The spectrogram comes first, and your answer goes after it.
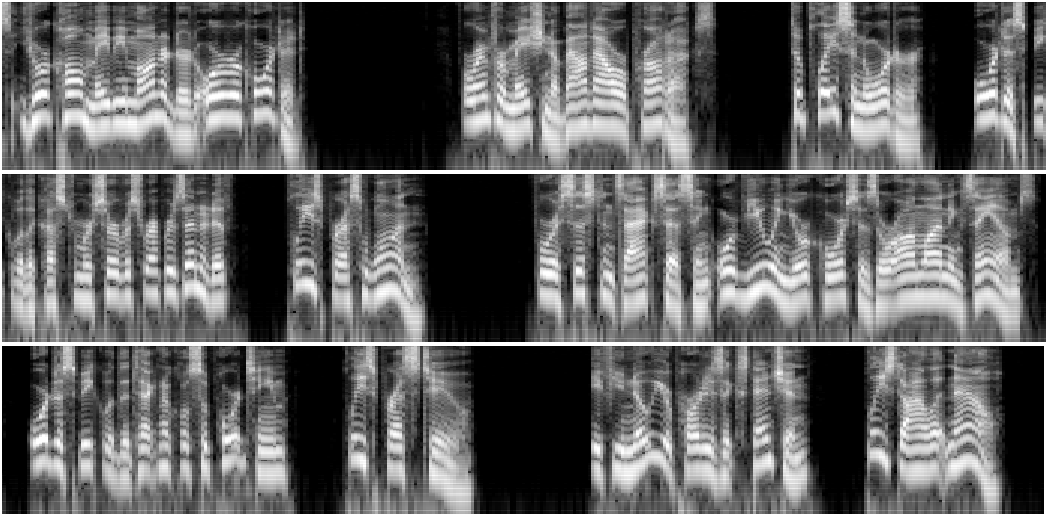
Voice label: Mortgage IVR Main; KAP

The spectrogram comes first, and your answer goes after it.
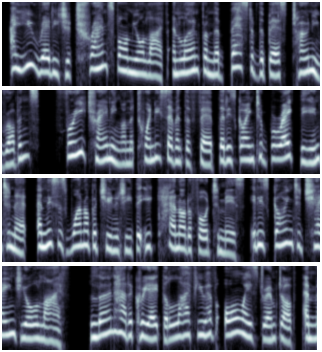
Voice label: Advertisement; Tony Robbins

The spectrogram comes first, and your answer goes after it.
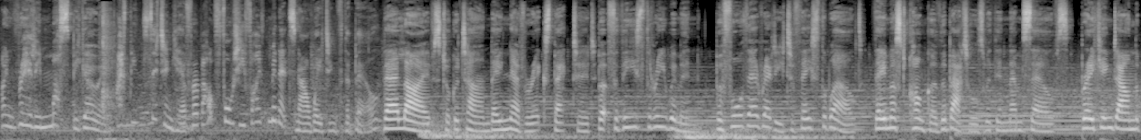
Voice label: RP British

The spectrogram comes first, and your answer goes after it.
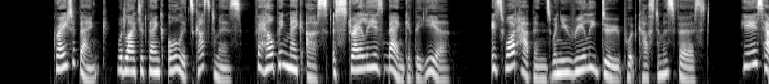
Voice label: Corporate

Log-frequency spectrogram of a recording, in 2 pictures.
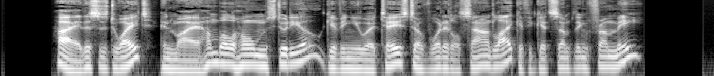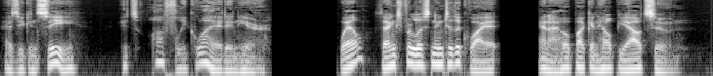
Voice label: Room Sample

